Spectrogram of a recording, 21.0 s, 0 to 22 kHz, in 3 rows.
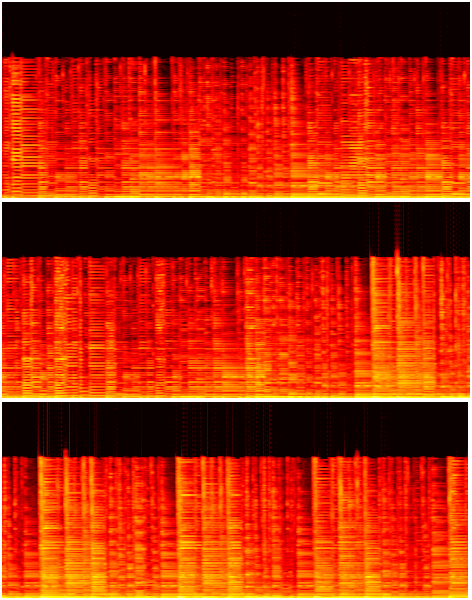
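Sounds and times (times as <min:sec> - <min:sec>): acoustic guitar fingerstyle: 0:00.0 - 0:21.0.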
